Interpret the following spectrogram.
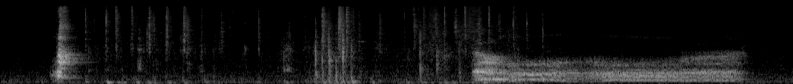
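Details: Female Yorkshire Terrier puppy, nearly 11 months old, wary of something beyond a door: one loud bark, scattered clicks and rustling, then a sustained rough growl lasting almost three seconds.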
